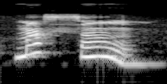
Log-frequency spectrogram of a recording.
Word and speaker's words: maçã: Aqui eu tenho uma sílaba bem diferente, que é formada pelo C cedilha e o A com tio. Nesse caso, a gente lê san, essa sílabazinha aqui, certo? Nós vamos ler san, então fica ma-san, maçã.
